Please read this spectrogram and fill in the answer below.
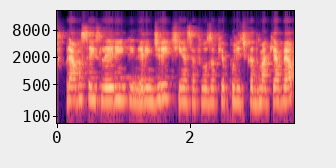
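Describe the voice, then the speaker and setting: A woman's fairly high voice in monotone, flat intonation. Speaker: high school teacher. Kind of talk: online class lecture. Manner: fast.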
